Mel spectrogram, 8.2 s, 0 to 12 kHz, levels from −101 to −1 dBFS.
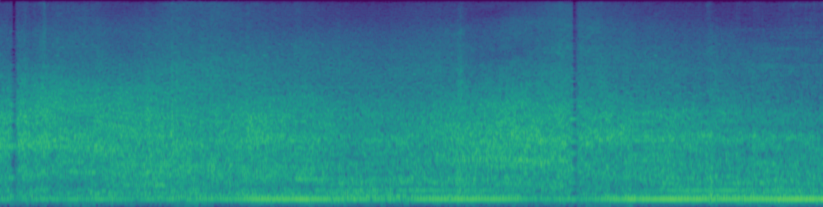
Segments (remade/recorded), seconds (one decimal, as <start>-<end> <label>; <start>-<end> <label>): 0.0-0.5 recorded; 0.5-4.5 remade; 4.5-6.2 recorded; 6.2-7.4 remade; 7.4-8.2 recorded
